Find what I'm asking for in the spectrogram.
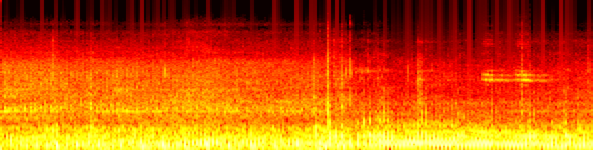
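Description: A vintage Yezdi motorcycle engine runs loudly and continuously, a close, rough low throb with mechanical clatter and no talking.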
